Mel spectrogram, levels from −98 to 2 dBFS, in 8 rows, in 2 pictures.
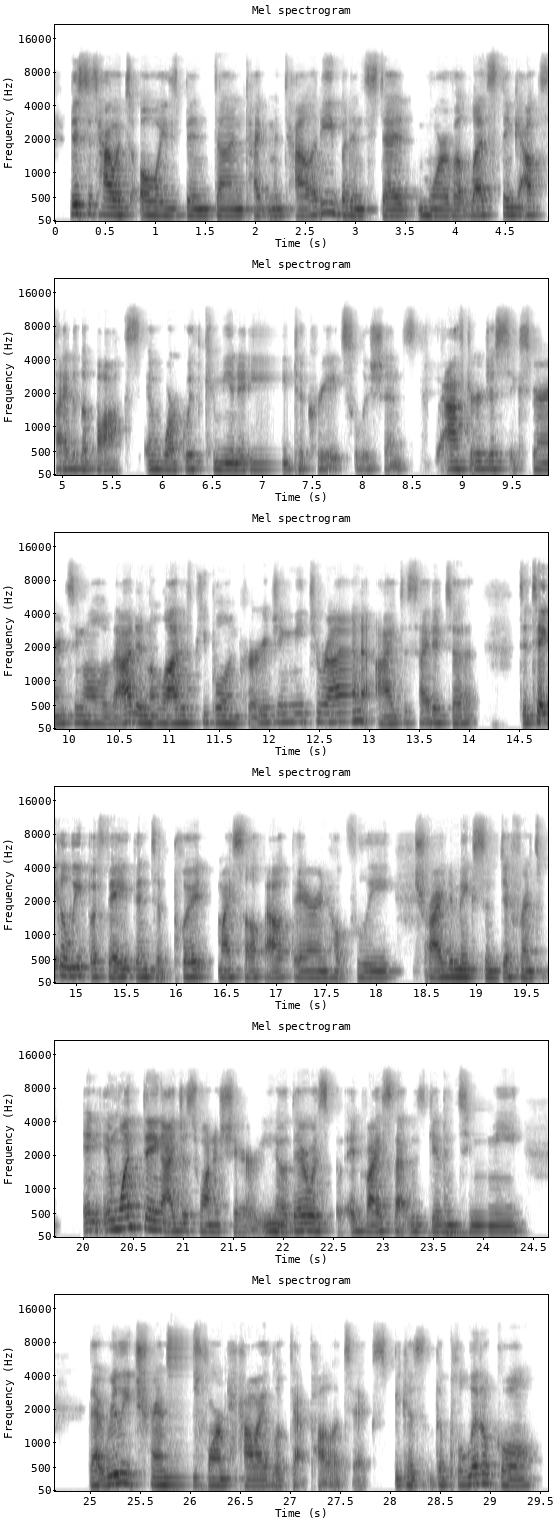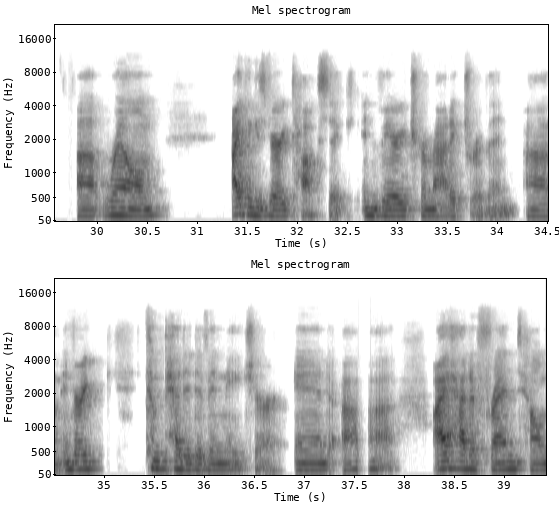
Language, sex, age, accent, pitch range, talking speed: English, female, 20-39, American, 135-150 Hz, 180 wpm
